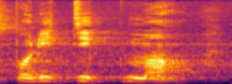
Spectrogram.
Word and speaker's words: politiquement: the formation of adverbs, if before them there is another E without an accent, don't pronounce it generally speaking. You skip it in the sound. So it's not politiquement, no, it's politiquement, like that.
